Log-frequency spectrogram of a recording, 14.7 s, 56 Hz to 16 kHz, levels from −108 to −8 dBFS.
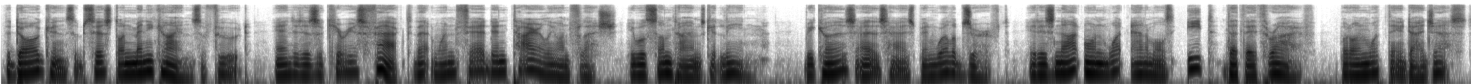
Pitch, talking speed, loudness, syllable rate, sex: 110 Hz, 190 wpm, -20 LUFS, 4.8 syllables/s, male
